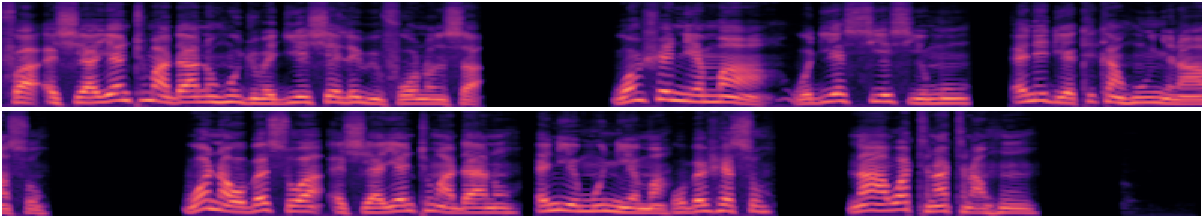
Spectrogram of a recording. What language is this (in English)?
Akan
